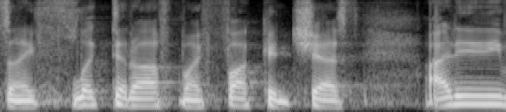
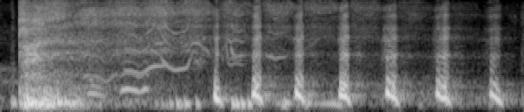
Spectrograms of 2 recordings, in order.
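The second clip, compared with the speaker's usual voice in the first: high wheezing laugh; real laugh; 4 dB quieter than usual. Real, not acted. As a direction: break into laughter. Laughing at story.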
